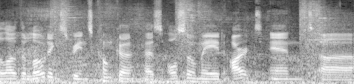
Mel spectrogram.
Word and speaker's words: Kunkka: That's how you pronounce it. You're welcome. Kunkka. Kunkka.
